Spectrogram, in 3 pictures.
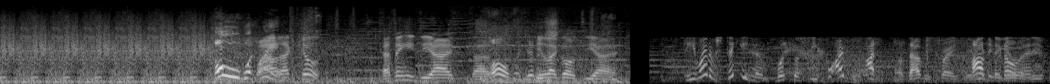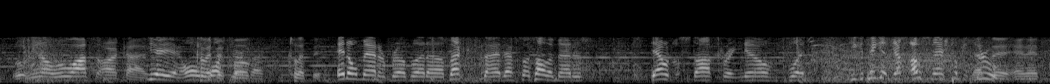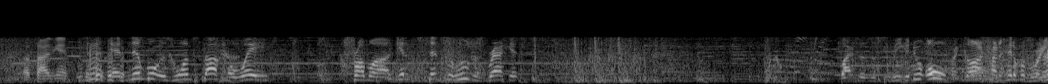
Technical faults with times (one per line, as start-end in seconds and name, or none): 0.00-2.15 broken-record loop
6.30-31.48 input switched to a poorer device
